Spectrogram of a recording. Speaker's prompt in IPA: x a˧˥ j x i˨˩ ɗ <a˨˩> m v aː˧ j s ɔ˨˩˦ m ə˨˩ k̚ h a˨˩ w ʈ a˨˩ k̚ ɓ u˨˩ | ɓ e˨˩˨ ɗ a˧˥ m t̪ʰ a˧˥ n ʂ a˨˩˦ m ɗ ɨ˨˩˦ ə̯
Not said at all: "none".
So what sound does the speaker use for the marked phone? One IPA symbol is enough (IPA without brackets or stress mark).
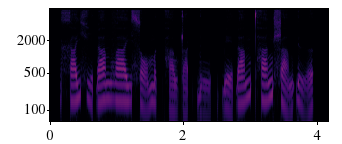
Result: a˧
